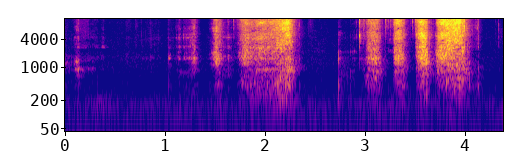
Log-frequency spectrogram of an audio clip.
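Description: A solid pine plank fitted with metal hooks rests in the lap while its edge and face are rubbed with a small piece of sandpaper held in the fingertips. The sanding comes as a series of short, bright, scratchy rasping strokes, some quick and some longer and louder, with quiet gaps between them.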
